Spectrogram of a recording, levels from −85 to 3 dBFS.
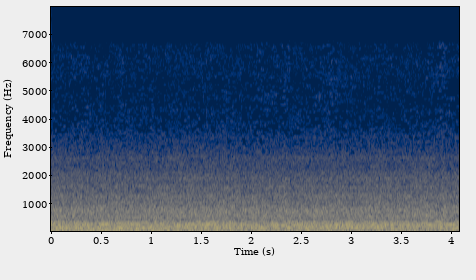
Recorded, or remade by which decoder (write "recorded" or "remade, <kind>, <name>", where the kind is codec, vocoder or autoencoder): recorded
